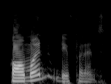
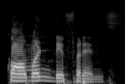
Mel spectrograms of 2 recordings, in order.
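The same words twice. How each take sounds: First: Said in the usual way. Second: Common difference, very slow, each syllable stretched out; drawn-out answer. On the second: Shown as a demonstration. Teacher giving students the term, slowly drawn out. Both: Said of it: "What is D?".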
